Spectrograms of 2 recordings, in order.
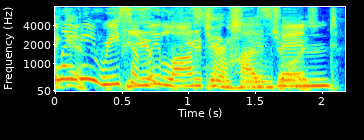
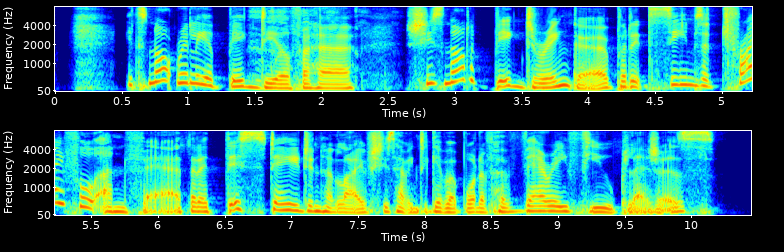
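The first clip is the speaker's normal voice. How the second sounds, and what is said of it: Put-on British accent. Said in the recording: “Should I do the accent? ... It's very British. ... very V British. But kudos to you for your superb accent.”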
